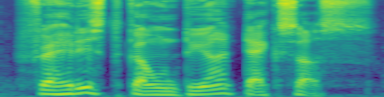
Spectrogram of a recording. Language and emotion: Urdu, neutral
